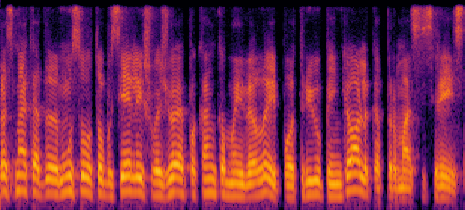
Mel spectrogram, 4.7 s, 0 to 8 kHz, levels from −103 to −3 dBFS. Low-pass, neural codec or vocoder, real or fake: 7.2 kHz; none; real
